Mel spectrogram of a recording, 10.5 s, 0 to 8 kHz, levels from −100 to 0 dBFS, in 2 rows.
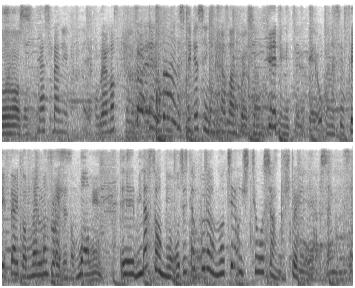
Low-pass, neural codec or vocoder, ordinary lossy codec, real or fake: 7.2 kHz; codec, 24 kHz, 0.9 kbps, WavTokenizer, medium music audio release; none; fake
